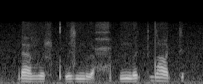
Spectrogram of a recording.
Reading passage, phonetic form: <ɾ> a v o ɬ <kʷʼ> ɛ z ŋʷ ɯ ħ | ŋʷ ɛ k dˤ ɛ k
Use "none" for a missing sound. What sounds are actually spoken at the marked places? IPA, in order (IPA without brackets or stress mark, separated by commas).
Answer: ɾ, kʷʼ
